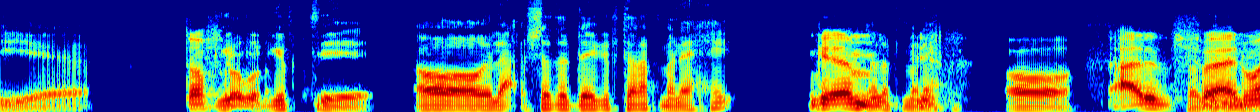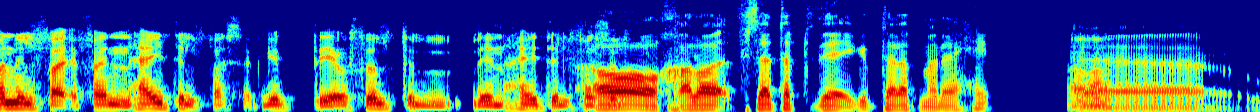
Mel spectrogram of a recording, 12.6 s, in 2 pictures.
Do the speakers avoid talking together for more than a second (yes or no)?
yes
